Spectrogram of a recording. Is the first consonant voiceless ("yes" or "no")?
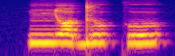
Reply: no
